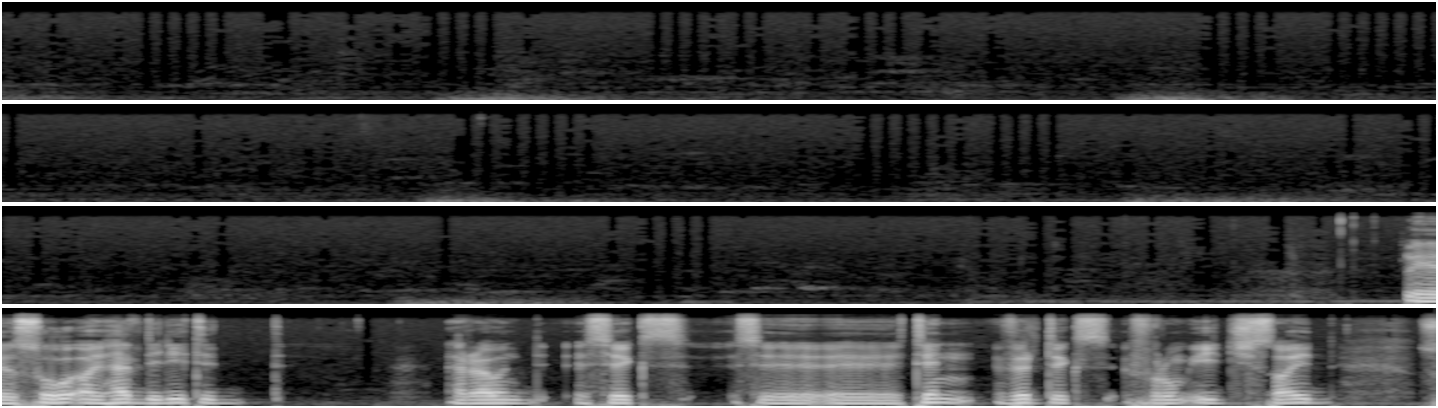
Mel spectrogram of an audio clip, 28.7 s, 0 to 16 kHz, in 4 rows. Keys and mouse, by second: 20.4 KP_7, 21.4-23.6 middle drag.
